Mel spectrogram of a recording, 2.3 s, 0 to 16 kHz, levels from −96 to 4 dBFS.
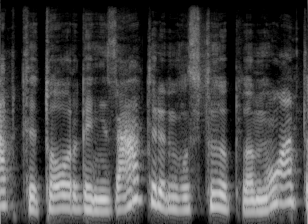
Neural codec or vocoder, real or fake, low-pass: codec, 44.1 kHz, 3.4 kbps, Pupu-Codec; fake; 14.4 kHz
